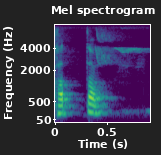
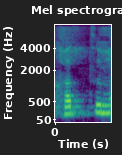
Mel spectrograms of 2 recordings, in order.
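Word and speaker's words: ختم: കരുതിയിട്ട് കുറെ അറിയാത്തതുകൊണ്ട് വ്യാപകമായിട്ട് ഒന്ന് ഹത്തം ഖത്തം ദുആ ഹത്തം ദുആ എന്നൊക്കെ പറയും ഹത്തുമുൽ ഖുർആൻ ഖുർആൻ ഹത്മ് ചെയ്യുക ഹാ താഹ് ഇമ് മീം താന് സുക്കൂന് ഹത്മ് എന്നാണ് പറയേണ്ടത് ഖത്തം ഖത്തം എന്ന ആളുകൾ അത് വ്യാപകമായിട്ട് ഉപയോഗിക്കുന്ന ഒരു പദമാണ് വേറൊന്ന് പിന്നെ ചെറിയ കുട്ടി ഉണ്ടാകുമ്പോൾ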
